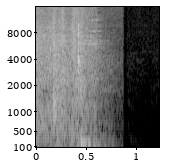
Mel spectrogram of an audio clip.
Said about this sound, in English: Shut the door!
